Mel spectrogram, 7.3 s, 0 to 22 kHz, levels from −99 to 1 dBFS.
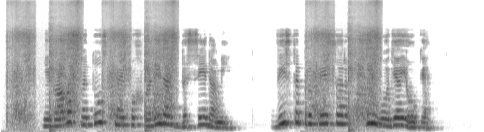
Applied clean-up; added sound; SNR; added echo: none; Writing; 7 dB; none.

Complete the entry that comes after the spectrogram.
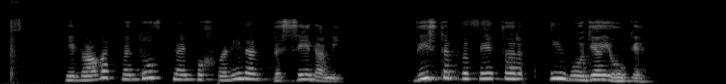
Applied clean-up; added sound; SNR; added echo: neural mask model DeepFilterNet 3.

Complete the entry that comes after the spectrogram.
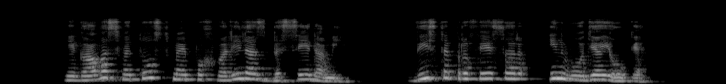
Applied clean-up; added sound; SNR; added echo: none; none; none; none.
